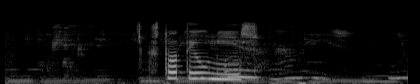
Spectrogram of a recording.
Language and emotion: Russian, neutral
